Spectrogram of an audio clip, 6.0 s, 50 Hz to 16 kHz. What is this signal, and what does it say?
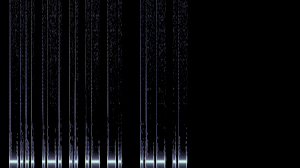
Morse code, heard as a keyed tone, about 22 wpm, 700 Hz. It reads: BRIAN WA
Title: K1USN SST QSO Practice - 22wpm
